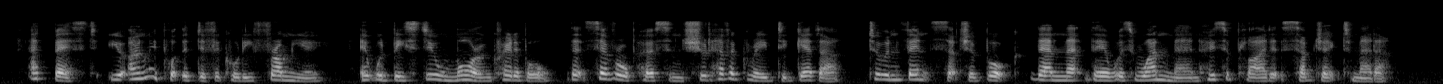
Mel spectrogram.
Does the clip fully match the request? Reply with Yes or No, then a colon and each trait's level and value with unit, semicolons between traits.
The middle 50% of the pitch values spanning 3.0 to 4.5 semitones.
No: wide, 5.6 semitones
